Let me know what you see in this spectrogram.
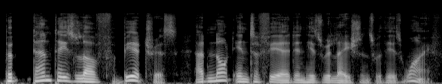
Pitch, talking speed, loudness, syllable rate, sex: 115 Hz, 190 wpm, -21 LUFS, 5.3 syllables/s, male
